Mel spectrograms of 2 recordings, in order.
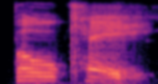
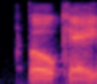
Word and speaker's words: bouquet: this is the fifth bouquet Bou how yeah we don't pronounce the T the t is silent fifth bouquet notice fifth I don't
